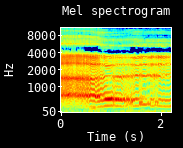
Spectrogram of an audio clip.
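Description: A mournful, wordless voice wailing in long, wavering notes.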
